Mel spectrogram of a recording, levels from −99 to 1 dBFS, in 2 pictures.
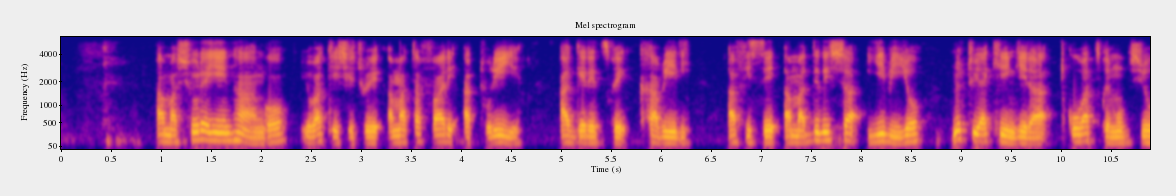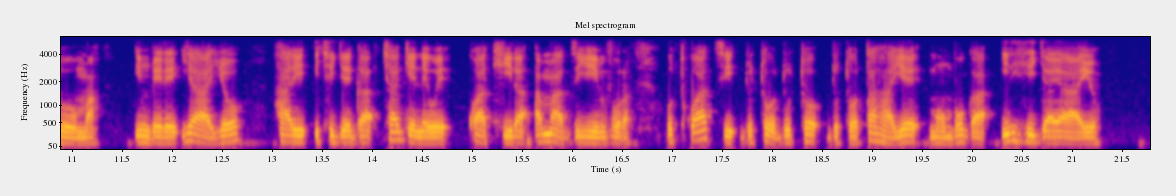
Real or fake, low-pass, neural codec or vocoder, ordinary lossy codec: real; 5.4 kHz; none; Opus, 64 kbps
